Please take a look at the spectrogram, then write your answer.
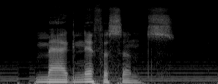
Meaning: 1. grandeur, brilliance, lavishness or splendor 2. The act of doing what is magnificent; the state or quality of being magnificent
- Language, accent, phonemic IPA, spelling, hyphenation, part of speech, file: English, US, /mæɡˈnɪfɪsəns/, magnificence, mag‧nif‧i‧cence, noun, En-us-magnificence.ogg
